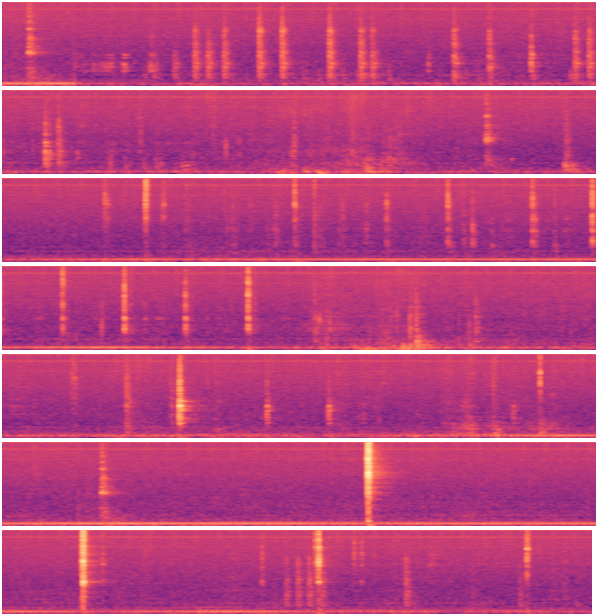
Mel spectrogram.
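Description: Small clicks and taps of hands handling a metal canister fuel filter and its rubber hose fittings. The clicks come thickly in the first few seconds, with a few sharper single clicks in the second half. Underneath there is a low hum that comes and goes.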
